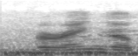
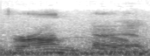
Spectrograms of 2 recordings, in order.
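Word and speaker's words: Vrångö: We chose Vango, but we're uh Verango. Did you hear how they pronounced it? But um Wrongo, I think. Verango.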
